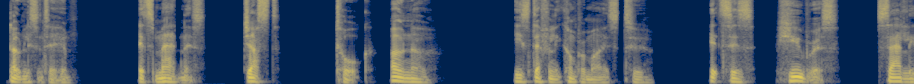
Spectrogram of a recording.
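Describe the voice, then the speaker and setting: A video game voice actor plays an extremely low, grainy male inner voice of willpower from a role-playing game, steadfast, grave, firm and urging. He gives measured, solemn, encouraging and reassuring counsel in a heavily acted, slightly mellow tone with a husky edge. The sound is close and dry, with no room sound.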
